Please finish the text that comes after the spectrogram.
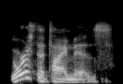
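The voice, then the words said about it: Bad Yoda-style impression of another person. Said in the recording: “my bad Yoda impression for Andy Reid”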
